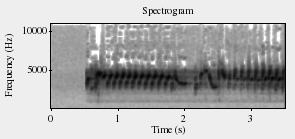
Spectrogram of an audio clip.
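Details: Tadmait goldfinch song: a fast rolling trill of repeated notes, a brief downward glide, then clipped chirps repeated rapidly, all high and clear with nothing else audible.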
